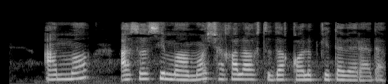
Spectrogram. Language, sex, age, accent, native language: Uzbek, female, under 19, Qashqadaryo, Uzbek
